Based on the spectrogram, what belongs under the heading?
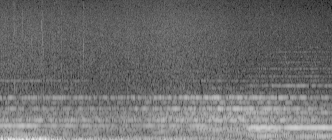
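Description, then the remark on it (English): Light morning rain patters steadily at sunrise during a turkey hunt, a soft continuous hiss of drops with no talking, while a faint sustained humming tone lingers underneath throughout. “We watch the sun come up, birds flying overhead, a deer in the distance, a light morning rain.”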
